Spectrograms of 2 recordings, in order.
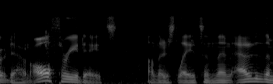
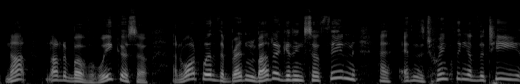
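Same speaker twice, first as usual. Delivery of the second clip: trembling voice; 13 semitones higher, 6 dB louder than usual. A narrator's reading. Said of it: "in a trembling voice".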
